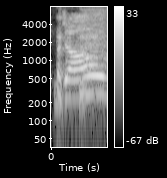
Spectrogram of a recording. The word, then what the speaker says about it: Dahl: Dahl rhymes with shawl.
